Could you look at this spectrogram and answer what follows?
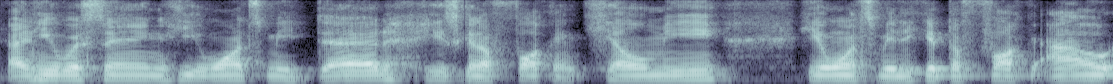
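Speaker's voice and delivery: usual speaking voice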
